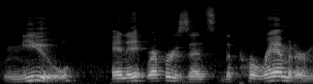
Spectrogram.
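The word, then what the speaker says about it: μ: know which is which this first symbol is pronounced mu and it represents the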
